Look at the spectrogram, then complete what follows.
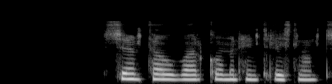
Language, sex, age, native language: Icelandic, female, 12, Icelandic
